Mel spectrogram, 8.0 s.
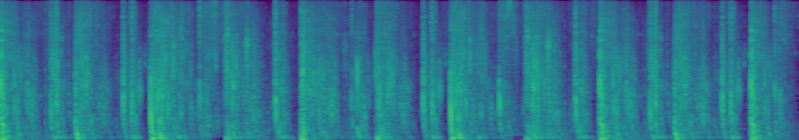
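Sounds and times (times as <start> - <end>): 
climbing movement steps on a dirt wall: 0.0 - 7.9.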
